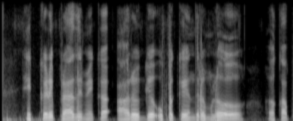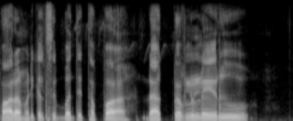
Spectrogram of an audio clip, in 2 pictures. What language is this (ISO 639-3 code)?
tel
